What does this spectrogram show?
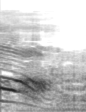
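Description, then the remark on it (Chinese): A lion roars once in a forest, a loud, growling burst about a second long that slides downward in pitch before tailing off into a rough, lower rumble. “狮子的吼声让整个森林都颤抖起来。”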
